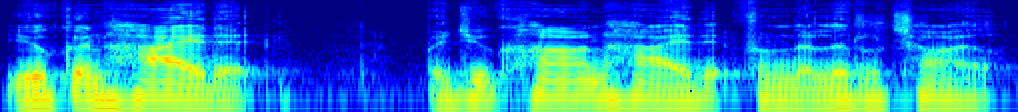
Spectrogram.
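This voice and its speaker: An older man slowly giving a rambling spiritual talk to a room, halting and restarting, swinging between soft and loud. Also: lowish voice, vocal fry, husky. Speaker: spiritual teacher hosting a talk.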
